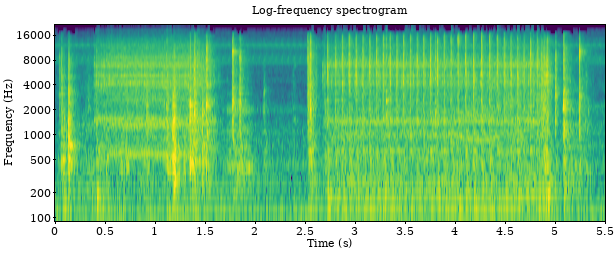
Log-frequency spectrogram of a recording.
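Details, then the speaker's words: Sony SL-HF900 SuperBeta VCR previously serviced elsewhere: heavy clunks and fast mechanical chatter when loading/unloading tape; suspected loose metal post in plastic bearing, not confirmed. "sounds like all the other ones I've heard of thp Thum it's usually this is getting loose it's a plastic it's a metal post going through a plastic bearing"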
